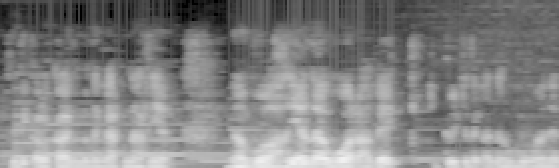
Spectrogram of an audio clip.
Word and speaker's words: rien à voir: N dari kata rien itu tidak jelas, dibuat sengau. N'a rien à voir. Tetapi ketika kita menggabungkan kata-kata ini dalam pengucapan, maka rien-nya itu N-nya jelas karena dia bertemu dengan A.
